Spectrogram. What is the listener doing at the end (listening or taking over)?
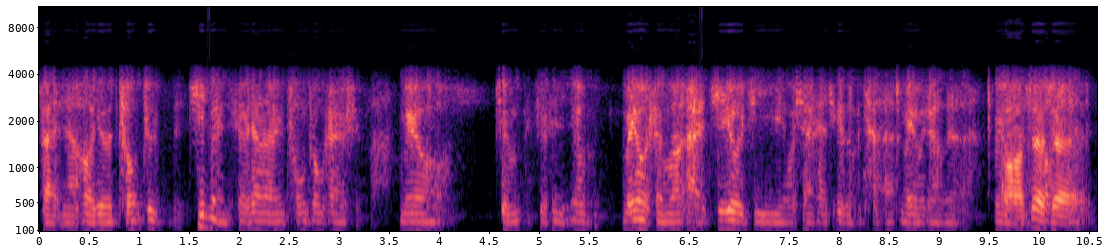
taking over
